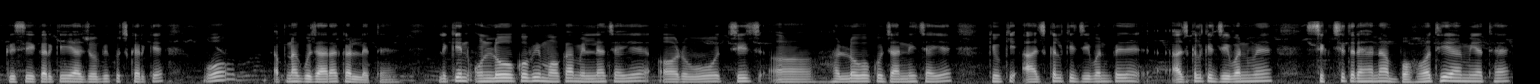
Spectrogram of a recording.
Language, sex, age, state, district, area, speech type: Hindi, male, 18-30, Bihar, Muzaffarpur, urban, spontaneous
